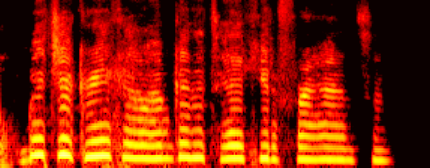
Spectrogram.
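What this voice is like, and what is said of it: Imitates another person's voice. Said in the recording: “my horrible Jackie O impersonation”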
